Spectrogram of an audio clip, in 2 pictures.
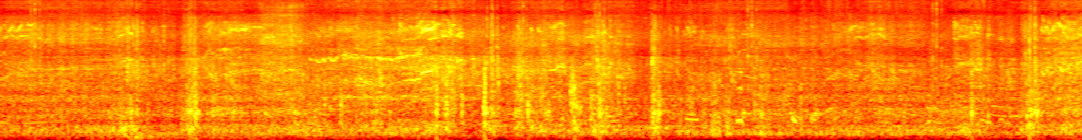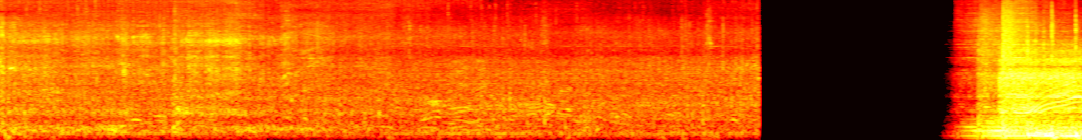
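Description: R/C monster trucks racing on a dirt track: electric motors running and tyres scrabbling on dirt, with scattered knocks as a truck lands off a jump. The sound cuts off suddenly near the end.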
